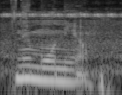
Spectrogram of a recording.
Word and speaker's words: निमोनिया: निमोनिया जैसे बोलते हैं, पी साइलेंट होता है इसमें।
